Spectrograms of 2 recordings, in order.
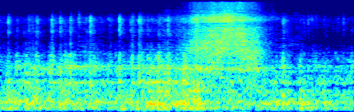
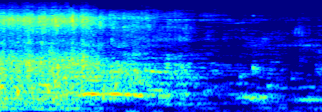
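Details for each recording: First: Astron single-tub washing machine, pulsator spinning: harsh gravelly grinding and clacking, very loud; worn gearcase, motor rusted but still working. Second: Astron single-tub washing machine with water in the tub, after repair of a loud gravel-like grinding during pulsator spin; water sloshes and splashes with no grinding: normal quiet wash.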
